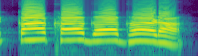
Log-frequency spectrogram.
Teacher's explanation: का वर्ग हम लोग उच्चारित करते हैं कंठ से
